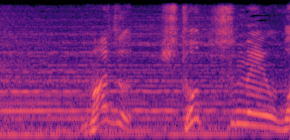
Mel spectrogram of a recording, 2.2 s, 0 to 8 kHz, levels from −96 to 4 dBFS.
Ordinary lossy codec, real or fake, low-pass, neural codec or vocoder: none; real; 7.2 kHz; none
